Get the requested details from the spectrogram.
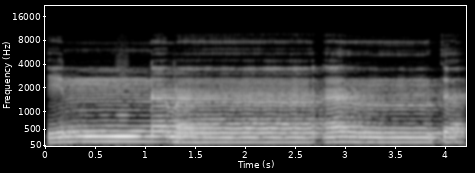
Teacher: ഇന്നമാ അൻത, വീണ്ടും മദ് മുൻഫസിൽ ജായിസ്, അലിഫിന് 4-5 ഹറക്കത്തിൻ്റെ അളവിൽ ദീർഘം നൽകുക. ശേഷം ഹംസ അടുത്ത പദത്തിൻ്റെ ആരംഭത്തിൽ വന്നതാണ് കാരണം.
